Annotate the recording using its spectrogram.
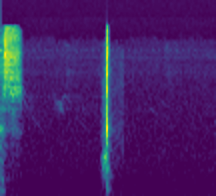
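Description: A mallet knocks a croquet ball.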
